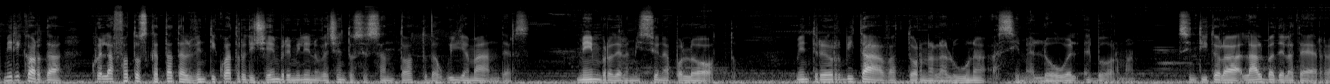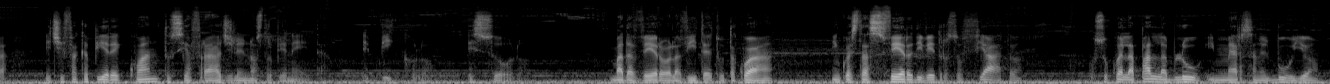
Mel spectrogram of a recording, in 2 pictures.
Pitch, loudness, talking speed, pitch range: 100 Hz, -27 LUFS, 150 wpm, 90-110 Hz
